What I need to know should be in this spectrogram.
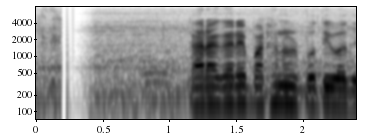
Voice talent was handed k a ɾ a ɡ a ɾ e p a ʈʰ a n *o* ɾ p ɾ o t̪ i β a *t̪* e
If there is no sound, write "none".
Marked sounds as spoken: o, d̪

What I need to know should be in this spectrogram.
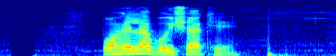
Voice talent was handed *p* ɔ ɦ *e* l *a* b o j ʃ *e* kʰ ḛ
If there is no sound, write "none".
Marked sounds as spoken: p, e, a, a

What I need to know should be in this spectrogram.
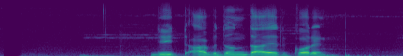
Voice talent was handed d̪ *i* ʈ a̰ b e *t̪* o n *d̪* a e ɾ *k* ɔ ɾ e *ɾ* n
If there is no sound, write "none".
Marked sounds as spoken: i, d̪, d̪, k, none

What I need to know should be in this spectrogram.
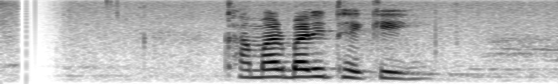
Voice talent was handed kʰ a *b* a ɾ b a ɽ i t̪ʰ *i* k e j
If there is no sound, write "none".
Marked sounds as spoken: m, e

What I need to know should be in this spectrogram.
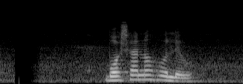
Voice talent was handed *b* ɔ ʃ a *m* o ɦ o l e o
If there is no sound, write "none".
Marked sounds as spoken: b, n

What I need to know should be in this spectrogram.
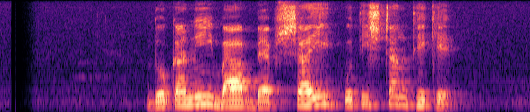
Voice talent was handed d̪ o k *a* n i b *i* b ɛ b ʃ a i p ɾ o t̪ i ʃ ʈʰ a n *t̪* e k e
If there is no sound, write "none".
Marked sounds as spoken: a, a, t̪ʰ

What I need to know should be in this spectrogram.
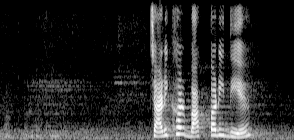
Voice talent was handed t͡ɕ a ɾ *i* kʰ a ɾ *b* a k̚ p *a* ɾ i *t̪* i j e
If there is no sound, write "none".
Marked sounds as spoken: i, b, a, d̪

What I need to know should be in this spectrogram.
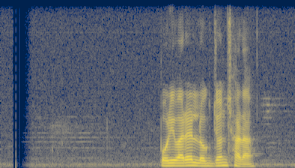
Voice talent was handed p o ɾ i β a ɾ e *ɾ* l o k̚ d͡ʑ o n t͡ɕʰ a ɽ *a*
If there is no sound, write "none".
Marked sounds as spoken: ɾ, a

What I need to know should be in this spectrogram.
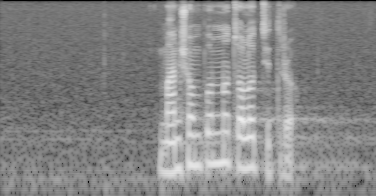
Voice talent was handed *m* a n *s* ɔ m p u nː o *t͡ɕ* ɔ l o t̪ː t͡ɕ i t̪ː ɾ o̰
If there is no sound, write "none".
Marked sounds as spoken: m, ʃ, t͡ɕ

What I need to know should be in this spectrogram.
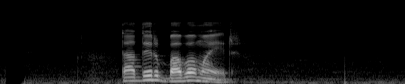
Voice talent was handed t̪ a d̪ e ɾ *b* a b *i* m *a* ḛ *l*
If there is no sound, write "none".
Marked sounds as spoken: b, a, a, ɾ

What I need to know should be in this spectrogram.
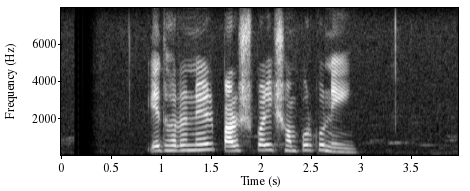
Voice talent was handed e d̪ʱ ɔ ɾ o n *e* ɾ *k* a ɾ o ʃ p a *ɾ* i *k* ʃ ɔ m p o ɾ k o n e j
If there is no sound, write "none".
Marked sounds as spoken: e, p, ɾ, k

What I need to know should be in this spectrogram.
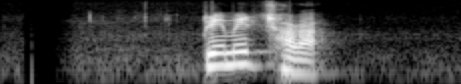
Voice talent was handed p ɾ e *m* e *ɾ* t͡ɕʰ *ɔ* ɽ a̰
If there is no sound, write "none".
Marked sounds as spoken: m, ɾ, ɔ

